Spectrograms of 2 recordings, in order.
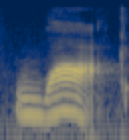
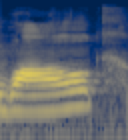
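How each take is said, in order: First: No L sound is pronounced before the K. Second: An L sound is pronounced before the K. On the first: The speaker calls it right. "please don't say the L" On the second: The speaker calls it wrong. "We don't say walk"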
